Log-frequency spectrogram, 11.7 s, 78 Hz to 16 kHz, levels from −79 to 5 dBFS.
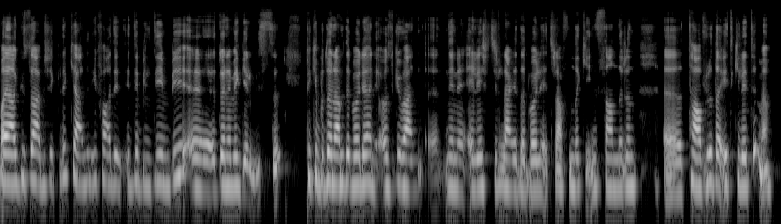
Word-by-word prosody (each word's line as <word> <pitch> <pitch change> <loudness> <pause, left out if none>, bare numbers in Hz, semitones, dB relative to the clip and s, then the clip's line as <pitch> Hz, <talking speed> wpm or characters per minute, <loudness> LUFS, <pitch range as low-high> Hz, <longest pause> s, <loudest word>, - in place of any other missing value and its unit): bayağı 210 -1 +9
güzel 220 -2 +2
bir 195 - -6
şekilde 210 +4 -7
kendini 205 -3 -1
ifade 205 -1 -3
ed 190 - -7
edebildiğin 200 0 -5
bir, 240 +3 +1
iii, 180 -4 +1
döneme 195 0 +4
girmişsin. 270 - -3 0.4
Peki 230 -3 -1
bu 205 - -4
dönemde, 205 -1 +5
böyle, 200 +1 +3
hani, 205 -3 -1
özgüven 190 -1 0 0.2
eee, - - -11
nini 190 -1 -2
eleştiriler 190 +1 -1
ya 180 - -3
da, 180 - -2
böyle, 180 0 +1
etrafındaki 185 - -3
insanların, 190 0 -2 0.4
ııı, 170 0 +1
tavrı 200 +1 +4
da 205 - +4
etkiledi 200 0 +1
mi? - - 0
195 Hz, 160 wpm, -26 LUFS, 185-210 Hz, 0.4 s, bayağı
